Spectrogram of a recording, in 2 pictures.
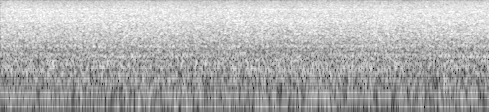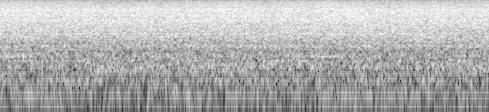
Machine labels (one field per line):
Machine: slide rail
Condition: normal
